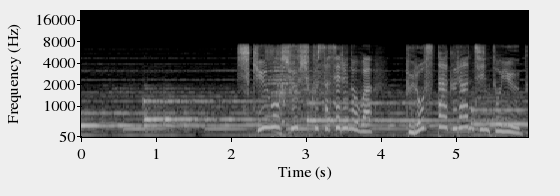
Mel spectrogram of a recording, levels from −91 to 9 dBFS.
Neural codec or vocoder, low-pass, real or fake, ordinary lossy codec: none; 7.2 kHz; real; none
